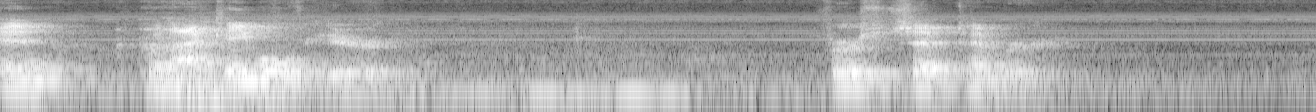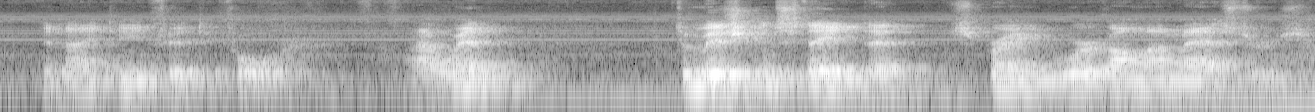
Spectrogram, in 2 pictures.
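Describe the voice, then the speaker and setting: A man with a very deep, low pitch speaks at a fairly slow pace with long, frequent pauses and ordinary pitch variation. Noticeable background noise can be heard. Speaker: retired county extension agent. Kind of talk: talk to a historical society meeting.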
